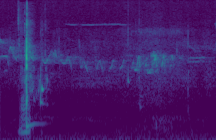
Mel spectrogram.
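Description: Faint birdsong: small birds chirping high and thin over quiet outdoor background noise.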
